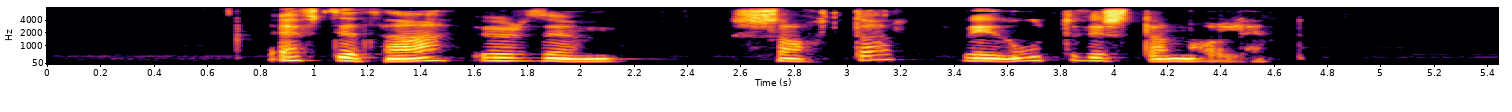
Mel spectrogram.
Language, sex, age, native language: Icelandic, female, 60-69, Icelandic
